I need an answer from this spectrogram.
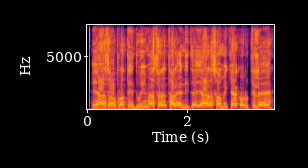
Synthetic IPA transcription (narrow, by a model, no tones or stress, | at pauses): ḛɦasɔpɾɔt̪id̪ujmasɔɾet̪ʰɔɾenid͡ʒeːɦaɾɔsɔmikʰjakɔɾut̪ʰile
